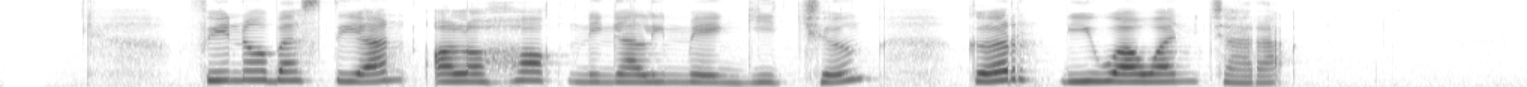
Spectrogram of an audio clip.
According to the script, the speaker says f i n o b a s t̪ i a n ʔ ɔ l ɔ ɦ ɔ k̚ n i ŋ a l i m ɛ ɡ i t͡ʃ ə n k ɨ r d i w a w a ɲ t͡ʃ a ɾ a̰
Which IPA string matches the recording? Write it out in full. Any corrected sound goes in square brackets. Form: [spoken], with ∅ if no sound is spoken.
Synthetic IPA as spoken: f i n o b a s t̪ i a n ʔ ɔ l ɔ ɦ ɔ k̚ n i ŋ a l i m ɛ ɡ i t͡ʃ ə [ŋ] k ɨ r d i w a w a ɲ t͡ʃ a ɾ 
